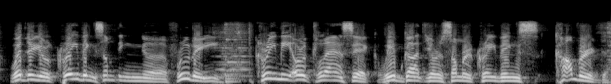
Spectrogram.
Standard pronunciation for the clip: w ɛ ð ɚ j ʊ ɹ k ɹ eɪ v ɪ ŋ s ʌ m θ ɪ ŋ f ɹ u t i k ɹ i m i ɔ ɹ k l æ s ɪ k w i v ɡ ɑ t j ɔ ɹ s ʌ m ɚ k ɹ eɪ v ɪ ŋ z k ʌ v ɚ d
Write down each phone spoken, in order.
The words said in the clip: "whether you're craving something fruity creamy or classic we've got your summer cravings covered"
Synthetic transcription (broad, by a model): w ɛ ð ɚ j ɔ ɹ k ɹ eɪ v ɪ ŋ s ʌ m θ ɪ ŋ f ɹ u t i k ɹ i m i ɔ ɹ k l æ s ɪ k w i v ɡ ɑ t j ɔ ɹ s ʌ m ɚ k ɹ eɪ v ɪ ŋ s k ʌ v ɚ d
